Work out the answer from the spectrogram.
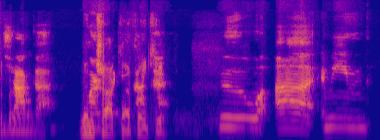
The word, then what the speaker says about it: Menchaca: Sorry, I'm going to get Mark Menkachak. I don't know how to pronounce that. You probably pronounce it better. Menchaca, thank you.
